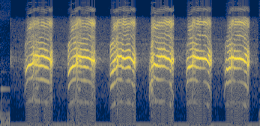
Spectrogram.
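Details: A cottontail rabbit gives a distress or alarm call: six harsh, high, wailing screams, each about half a second long and coming almost once a second, much like a human cry.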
